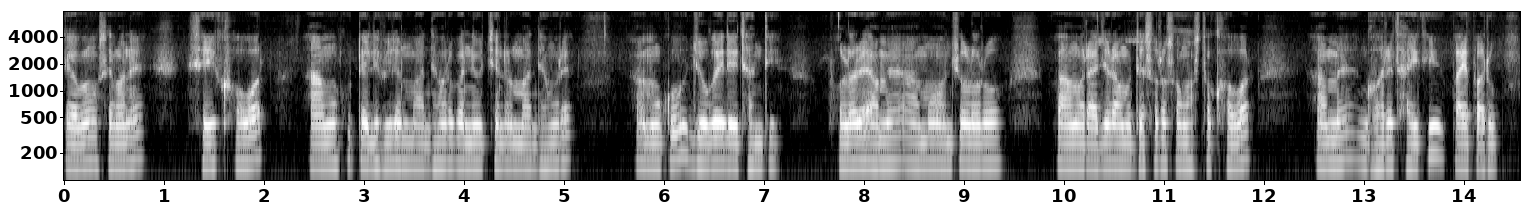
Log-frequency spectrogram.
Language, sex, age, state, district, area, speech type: Odia, male, 30-45, Odisha, Subarnapur, urban, spontaneous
